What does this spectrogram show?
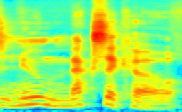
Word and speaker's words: New Mexico: Next is New Mexico. Four syllables. Again, the stress is on that first syllable of the second word. New Mexico. Mexico. New Mexico.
